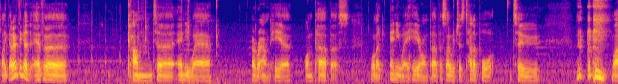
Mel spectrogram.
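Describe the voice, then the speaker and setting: A man with a gravelly morning voice, casually commenting on his game as he plays, thinking aloud with fillers and restarts. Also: on the low side, normal speed, a little mellow, a little hiss or hum. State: tired morning voice. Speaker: gameplay commentator. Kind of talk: casual let's-play commentary.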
